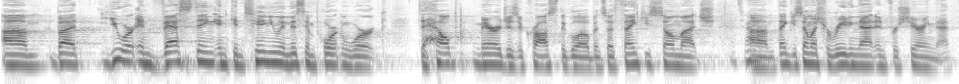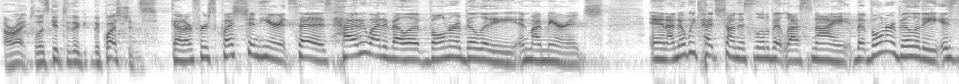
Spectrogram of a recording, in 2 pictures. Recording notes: Answer questions live at the XO Conference 2019.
